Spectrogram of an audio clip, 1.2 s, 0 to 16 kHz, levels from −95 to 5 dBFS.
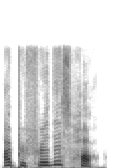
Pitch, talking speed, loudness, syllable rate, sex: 280 Hz, 200 wpm, -19 LUFS, 5.2 syllables/s, female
